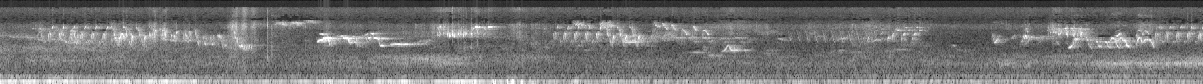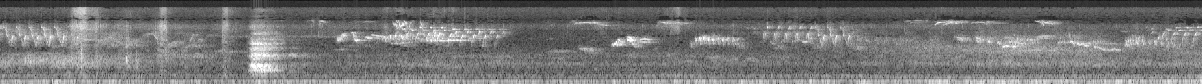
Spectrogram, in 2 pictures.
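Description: Faint songbirds singing in short, rapidly repeated phrases, several overlapping, over near silence. One brief knock about eighteen seconds in.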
